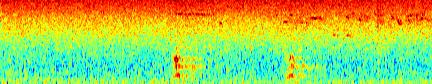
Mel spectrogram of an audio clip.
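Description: Near silence: room tone, broken by two faint, short pitched sounds a little over a second apart near the middle.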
